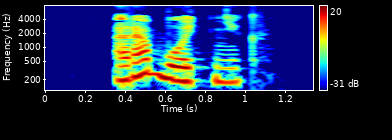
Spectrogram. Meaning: worker, blue-collar worker, employee
- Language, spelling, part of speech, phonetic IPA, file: Russian, работник, noun, [rɐˈbotʲnʲɪk], Ru-работник.ogg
